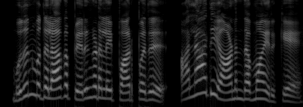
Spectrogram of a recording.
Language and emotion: Tamil, happy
